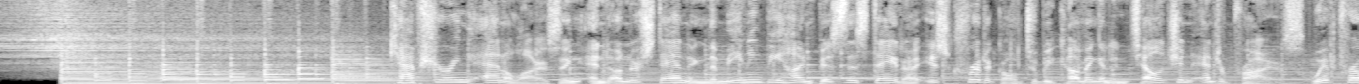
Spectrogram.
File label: commercial, english male voices american accent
